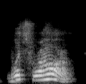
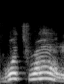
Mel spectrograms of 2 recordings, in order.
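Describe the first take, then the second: First: Said in the usual way. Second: "What's wrong?" echoed back much higher and sharper; female agent mimicked. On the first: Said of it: "And I'm like". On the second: Mimicking the nervous female agent echoing his question, higher. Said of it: "She goes".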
